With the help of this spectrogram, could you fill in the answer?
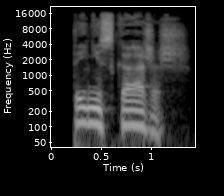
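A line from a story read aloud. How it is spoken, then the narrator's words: Sad. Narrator (Russian): грустно сказал японец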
